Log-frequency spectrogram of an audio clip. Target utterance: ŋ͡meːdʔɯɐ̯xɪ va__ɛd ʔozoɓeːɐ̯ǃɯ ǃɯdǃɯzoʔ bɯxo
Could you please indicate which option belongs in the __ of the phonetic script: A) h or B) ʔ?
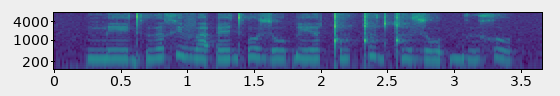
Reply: B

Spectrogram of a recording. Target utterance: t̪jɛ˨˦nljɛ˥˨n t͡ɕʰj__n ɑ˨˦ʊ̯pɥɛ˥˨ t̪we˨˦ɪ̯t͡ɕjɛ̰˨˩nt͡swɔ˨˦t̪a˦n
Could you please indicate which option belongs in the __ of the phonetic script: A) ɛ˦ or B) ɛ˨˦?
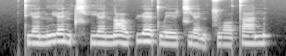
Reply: B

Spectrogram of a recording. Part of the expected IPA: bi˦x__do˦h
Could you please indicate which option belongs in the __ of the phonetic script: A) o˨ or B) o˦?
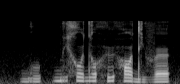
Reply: B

